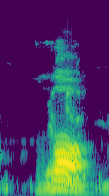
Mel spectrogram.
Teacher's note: Kena muncung sebab za tu dia huruf tebal. Mana-mana huruf tebal memang dia cenderung kepada muncung sebab itulah sifat tebalnya, sifat isti'la.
